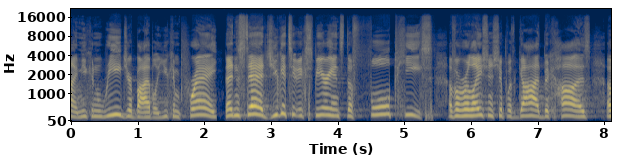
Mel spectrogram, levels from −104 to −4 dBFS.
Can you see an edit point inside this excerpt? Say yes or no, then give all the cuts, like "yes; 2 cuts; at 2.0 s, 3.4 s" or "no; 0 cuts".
yes; 1 cut; at 2.1 s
